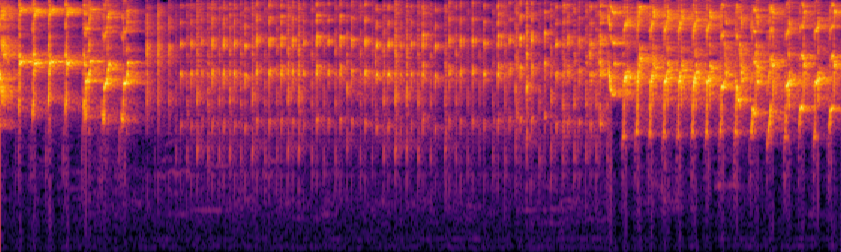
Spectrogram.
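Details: Lovebird chattering in ngekek style: continuous shrill twittering that dips softer in the middle, then swells louder again, never pausing.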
